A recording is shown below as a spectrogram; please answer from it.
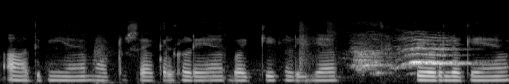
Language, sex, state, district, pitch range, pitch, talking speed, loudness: Hindi, female, Bihar, West Champaran, 185-195 Hz, 190 Hz, 130 wpm, -20 LUFS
